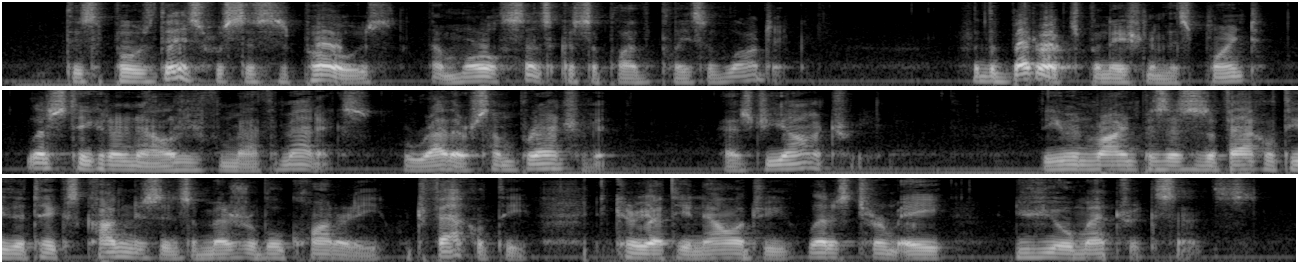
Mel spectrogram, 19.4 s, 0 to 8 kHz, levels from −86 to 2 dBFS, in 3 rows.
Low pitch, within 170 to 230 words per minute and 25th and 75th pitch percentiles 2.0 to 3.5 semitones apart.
Yes: low, 110 Hz; average, 190 wpm; average, 3.1 semitones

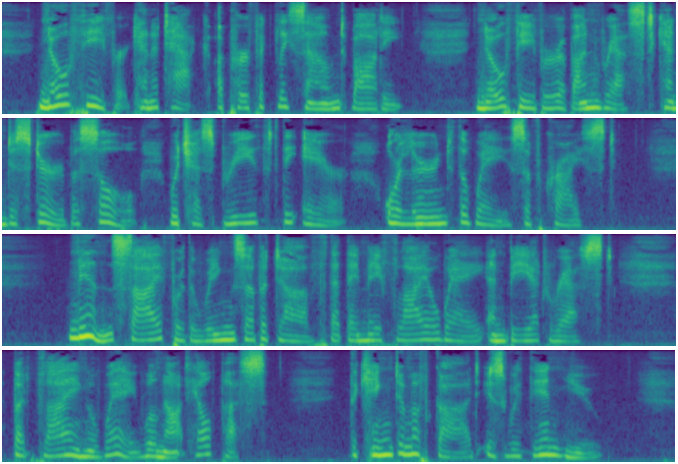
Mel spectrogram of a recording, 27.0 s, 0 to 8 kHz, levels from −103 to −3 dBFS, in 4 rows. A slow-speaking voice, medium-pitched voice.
Yes: slow, 130 wpm; medium, 170 Hz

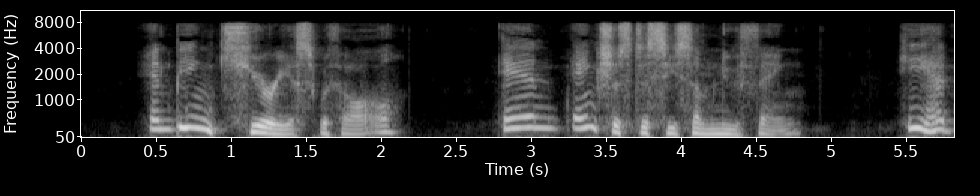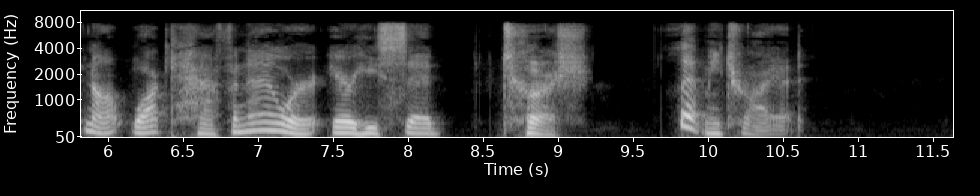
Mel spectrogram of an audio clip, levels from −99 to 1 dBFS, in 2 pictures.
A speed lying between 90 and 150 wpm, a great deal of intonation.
Yes: average, 140 wpm; wide, 8.9 semitones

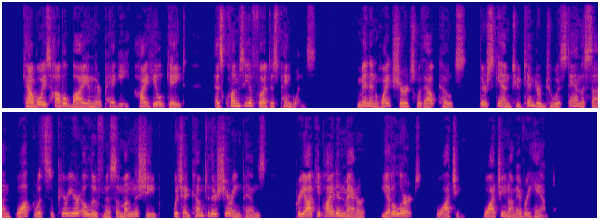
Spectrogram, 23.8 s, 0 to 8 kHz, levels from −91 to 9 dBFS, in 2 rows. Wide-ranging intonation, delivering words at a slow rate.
Yes: wide, 6.2 semitones; slow, 130 wpm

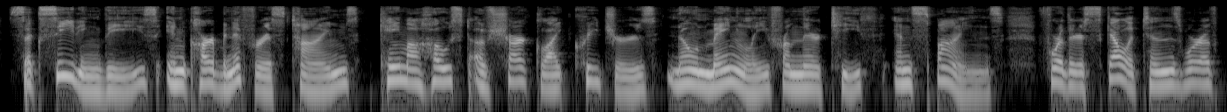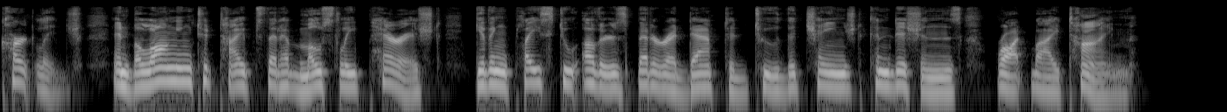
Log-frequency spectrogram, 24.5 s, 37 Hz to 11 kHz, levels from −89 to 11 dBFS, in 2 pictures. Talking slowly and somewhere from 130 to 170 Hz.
Yes: slow, 110 wpm; low, 135 Hz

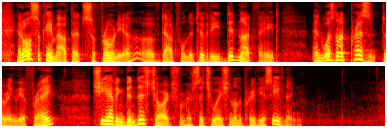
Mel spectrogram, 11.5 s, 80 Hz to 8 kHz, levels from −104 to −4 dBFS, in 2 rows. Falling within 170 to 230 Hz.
No: low, 120 Hz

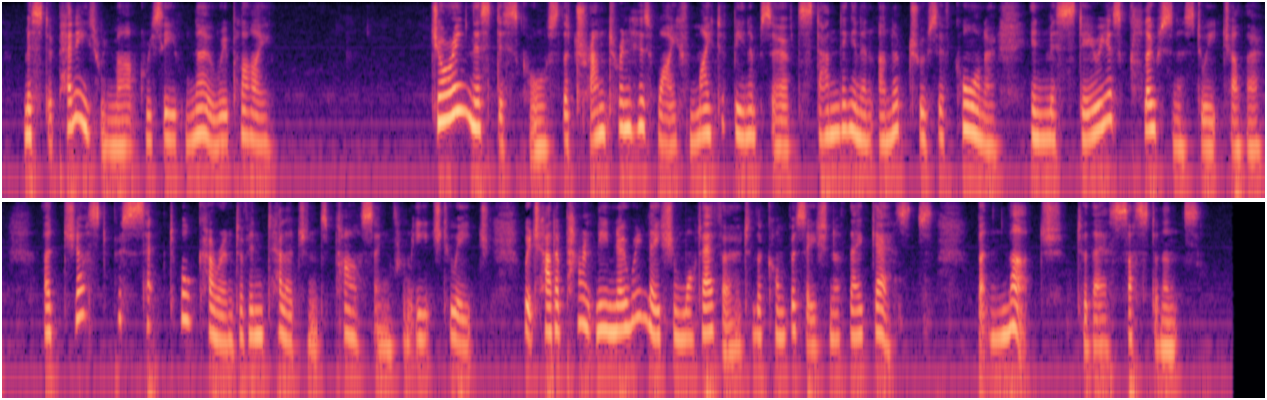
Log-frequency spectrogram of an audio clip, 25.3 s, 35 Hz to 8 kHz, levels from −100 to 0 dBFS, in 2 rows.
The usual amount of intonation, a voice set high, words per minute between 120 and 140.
No: wide, 5.7 semitones; high, 195 Hz; slow, 135 wpm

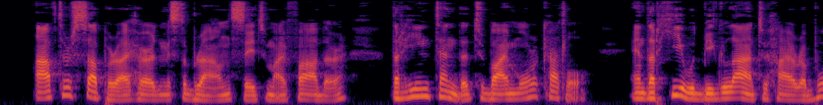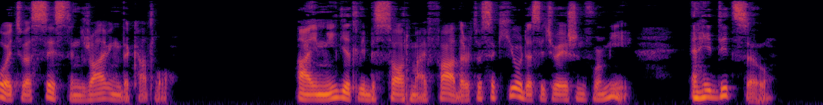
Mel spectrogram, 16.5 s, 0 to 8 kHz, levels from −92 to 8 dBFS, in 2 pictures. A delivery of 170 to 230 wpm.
Yes: average, 175 wpm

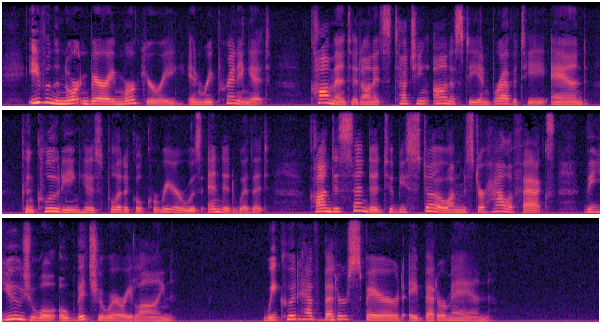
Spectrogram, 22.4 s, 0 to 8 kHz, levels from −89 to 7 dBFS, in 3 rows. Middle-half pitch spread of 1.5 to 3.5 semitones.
No: average, 4.7 semitones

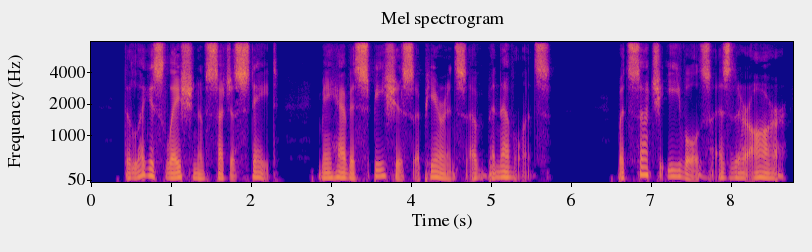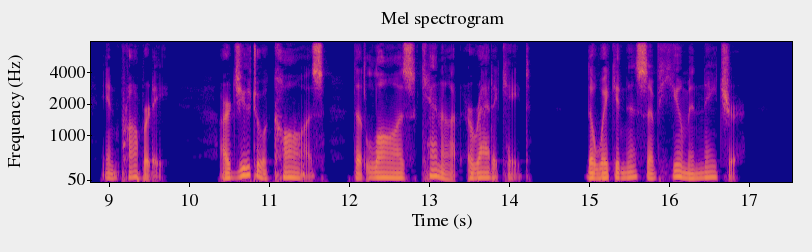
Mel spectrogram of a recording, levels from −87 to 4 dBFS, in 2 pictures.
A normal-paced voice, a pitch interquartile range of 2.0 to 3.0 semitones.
No: slow, 120 wpm; average, 2.7 semitones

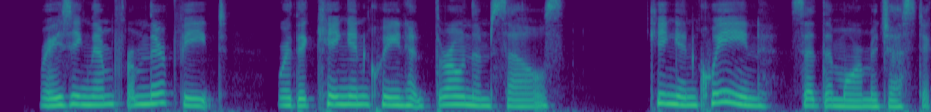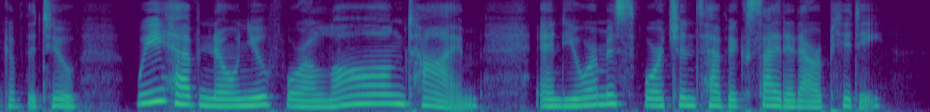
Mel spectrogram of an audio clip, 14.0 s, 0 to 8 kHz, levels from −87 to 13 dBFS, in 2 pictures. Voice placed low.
No: high, 190 Hz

